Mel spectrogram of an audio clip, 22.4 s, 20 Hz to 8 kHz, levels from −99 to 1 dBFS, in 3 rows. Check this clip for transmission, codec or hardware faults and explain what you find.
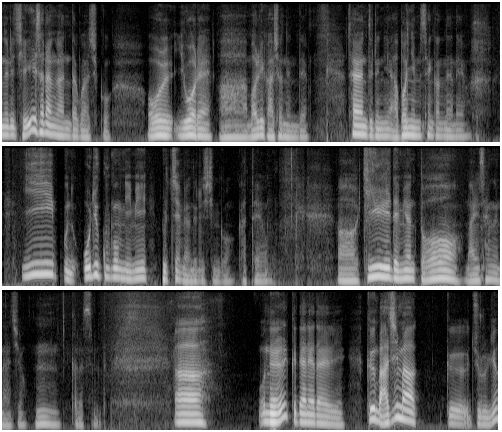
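Yes, there are faults: two stretches of repeated packet loss and three short concealed packet losses. The call path itself carries nothing above 8 kHz, which fits a wideband call codec such as G.722.

Repeated packet loss (robotic sound), 6.58 to 10.59 s and 11.39 to 12.29 s: Audio packets went missing or arrived too late over and over. The receiver patched each hole by extending the sound that came just before it. In the first stretch the gaps come in quick succession, the longest about 51 ms, and roughly 13% of that stretch is filled-in sound. The second stretch has five gaps, the longest about 43 ms, with about 15% concealed. The speech turns choppy, with small pieces clipped out.

Short concealed packet loss, 18.69 to 18.84 s, 18.94 to 18.98 s and 19.38 to 19.42 s: Each time, about 20 ms of audio failed to reach the decoder in time. 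The receiver bridged the hole by carrying on the preceding sound and then blended back into the real signal. In the first event the patch also stretches the timing slightly, adding a sliver of about 10 ms. Each one sounds like a brief smear or wobble in the speech.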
